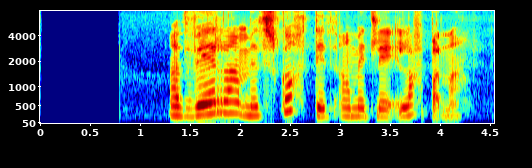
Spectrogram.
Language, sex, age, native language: Icelandic, female, 20-29, Icelandic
